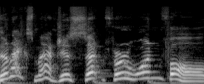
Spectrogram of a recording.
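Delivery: very high, slow wrestling game announcer voice. A voice actor demonstrates his line from the start of a game: wrestling game announcer voice. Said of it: "hear the announcer".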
